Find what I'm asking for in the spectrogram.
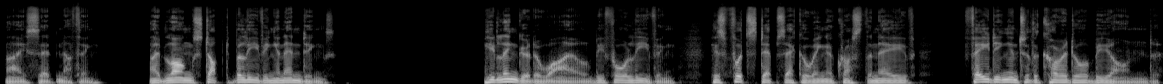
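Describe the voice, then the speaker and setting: A man reading a scripted first-person detective story in a measured, brooding, reflective way. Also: rumbling low, sing-song, a little mellow, dry recording, studio quality. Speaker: narrator.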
